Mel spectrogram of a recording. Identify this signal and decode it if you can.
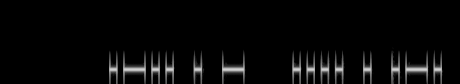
Morse code, heard as a keyed tone, about 17 wpm, 700 Hz. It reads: LET HER
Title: Sentences from Top 300 Words 17wpm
